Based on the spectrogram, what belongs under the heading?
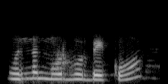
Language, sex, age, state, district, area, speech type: Kannada, female, 18-30, Karnataka, Hassan, rural, conversation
